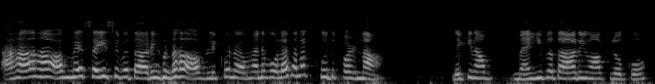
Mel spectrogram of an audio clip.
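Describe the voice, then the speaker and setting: A woman's voice: high-pitched, normal speed, dull audio. A woman teaching a live online class, chatty and repetitive, often checking that her students are following.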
